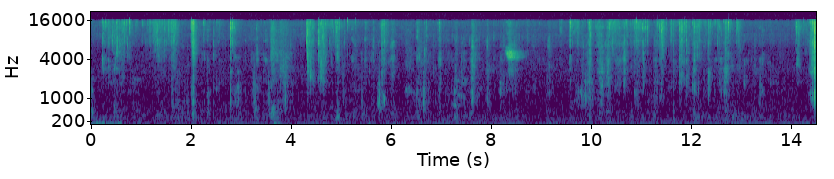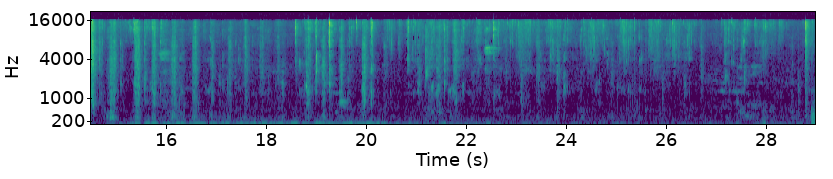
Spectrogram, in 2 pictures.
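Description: Close-miked chewing of rice and curry: soft, irregular mouth clicks and crunches, with the sharpest crunch about halfway through, at a bite of raw cucumber.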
